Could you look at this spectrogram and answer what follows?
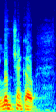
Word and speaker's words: Lubchenco: Lubchenco, excuse me, I got it right this time. First syllable is the emphasized one. Dr. Lubchenco, as the administrator of NOAA, that is, she's in the government.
